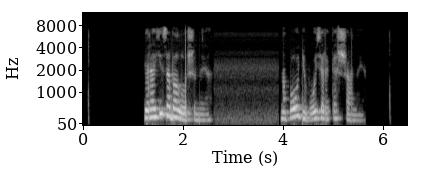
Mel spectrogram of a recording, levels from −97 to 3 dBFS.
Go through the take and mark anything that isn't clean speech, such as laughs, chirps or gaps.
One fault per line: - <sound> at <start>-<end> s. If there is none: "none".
none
